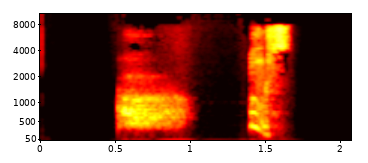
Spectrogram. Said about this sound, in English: I don't know why my dog's going nuts, but he is. He's a dog, and they do that.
